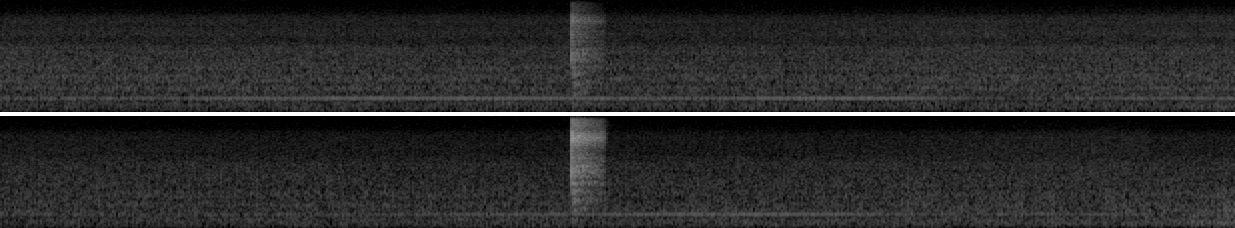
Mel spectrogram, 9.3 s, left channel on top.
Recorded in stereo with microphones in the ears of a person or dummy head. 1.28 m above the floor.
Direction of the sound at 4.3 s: 40° right (ahead or behind).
